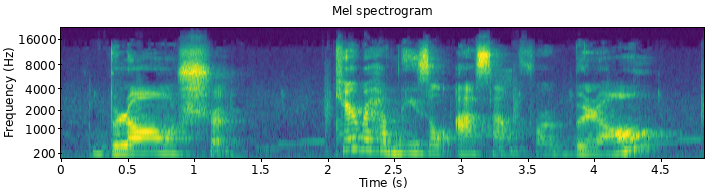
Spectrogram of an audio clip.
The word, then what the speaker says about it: blanche: First, we complete pronouncing nasal A sound, and only then we pronounce sh. Blanche, not blanche, blanche. No, we do blanc, pronounce, we go to sh.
